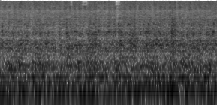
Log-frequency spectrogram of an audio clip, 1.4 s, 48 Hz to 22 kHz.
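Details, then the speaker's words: Overhead Door RSX ¾HP single-phase 120VAC commercial door operator motor with brake hums but stalls and won't lift; oil on the capacitor, motor quite warm, times out; blown run capacitor. "Notice how it won't lift. Oops. It timed out at least. Okay, reset. Up. Yeah, so now it's throwing a fit. That's what's going to happen. And if I feel this motor is quite warm. So this is a blown capacitor."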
